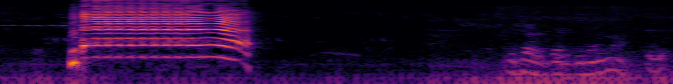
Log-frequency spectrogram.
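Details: A domestic goat gives one loud, pulsing bleat lasting over a second. After a pause, a soft, low murmuring sound follows.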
